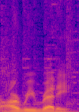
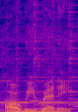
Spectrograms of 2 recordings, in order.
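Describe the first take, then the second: First: It is asked in a casual tone. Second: It is asked in a serious tone.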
